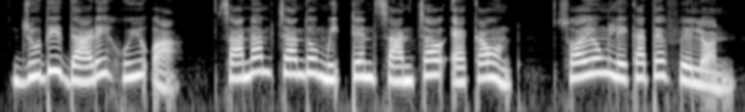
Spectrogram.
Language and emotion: Santali, neutral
